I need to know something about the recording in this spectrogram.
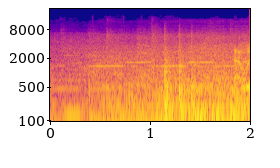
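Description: Background music with a quick steady beat that stops less than half a second in. It gives way to busy outdoor street noise, with a voice beginning near the end.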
